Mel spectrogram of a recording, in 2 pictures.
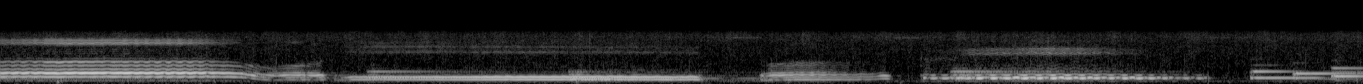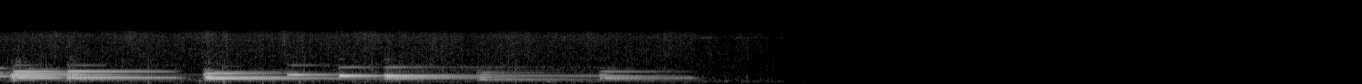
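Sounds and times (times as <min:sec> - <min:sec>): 
gramophone: 0:00.0 - 0:20.6.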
